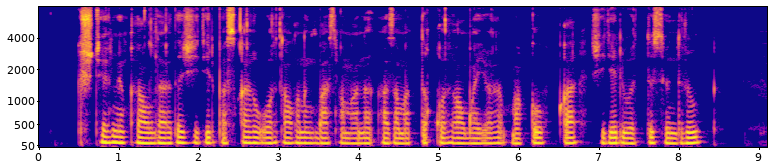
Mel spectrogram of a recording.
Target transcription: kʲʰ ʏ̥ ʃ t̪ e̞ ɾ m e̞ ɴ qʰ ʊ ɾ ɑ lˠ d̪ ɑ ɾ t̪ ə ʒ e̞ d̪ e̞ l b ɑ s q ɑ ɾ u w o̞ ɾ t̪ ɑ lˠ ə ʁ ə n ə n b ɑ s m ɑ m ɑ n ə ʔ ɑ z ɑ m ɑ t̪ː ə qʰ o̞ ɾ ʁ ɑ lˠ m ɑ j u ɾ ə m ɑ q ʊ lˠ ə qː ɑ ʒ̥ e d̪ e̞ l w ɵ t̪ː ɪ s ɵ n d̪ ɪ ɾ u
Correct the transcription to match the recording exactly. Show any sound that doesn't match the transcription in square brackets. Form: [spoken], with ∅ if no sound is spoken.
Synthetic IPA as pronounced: kʲʰ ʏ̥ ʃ t̪ e̞ ɾ m e̞ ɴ qʰ ʊ ɾ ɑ lˠ d̪ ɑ ɾ [d̪] ə ʒ e̞ d̪ e̞ l b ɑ s q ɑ ɾ u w o̞ ɾ t̪ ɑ lˠ ə ʁ ə n ə [ɴ] b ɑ s m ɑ m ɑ n ə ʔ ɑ z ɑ m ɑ t̪ː ə qʰ o̞ ɾ ʁ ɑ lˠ m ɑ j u ɾ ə m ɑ q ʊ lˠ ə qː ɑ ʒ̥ e d̪ e̞ l w ɵ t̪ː ɪ s ɵ n d̪ ɪ ɾ u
